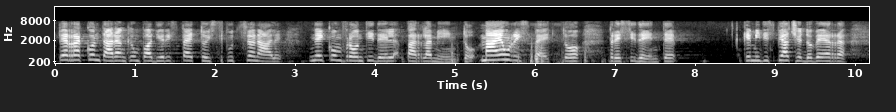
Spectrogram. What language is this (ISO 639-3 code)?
ita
